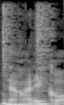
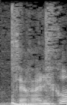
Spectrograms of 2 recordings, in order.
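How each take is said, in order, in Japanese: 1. 怒った口調で言っています。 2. 驚いた口調で言っています。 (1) "怒ってて" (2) "驚いて"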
